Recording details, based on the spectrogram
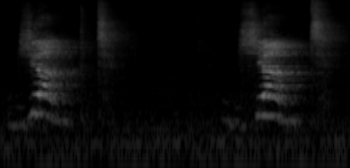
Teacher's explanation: the second sound ed makes is the same as a t sound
